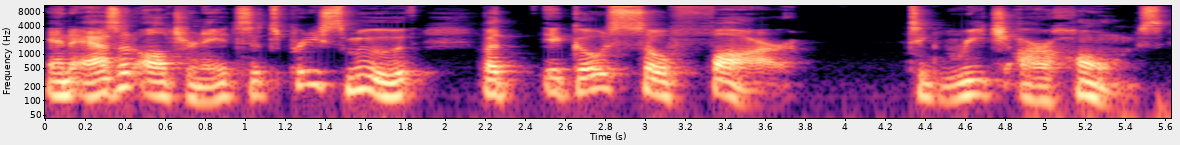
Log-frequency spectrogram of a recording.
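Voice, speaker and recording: At a moderate pace, a man with a medium-pitched voice and vocal fry swings very widely in pitch. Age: 40s. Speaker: biohacking author and expert. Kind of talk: interview conversation. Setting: remote video call.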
